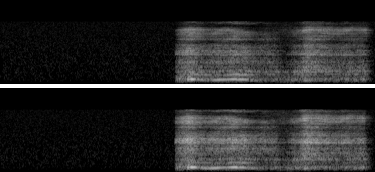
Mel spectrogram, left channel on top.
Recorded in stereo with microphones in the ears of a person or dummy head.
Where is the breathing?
70° right (ahead or behind), 4 m.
